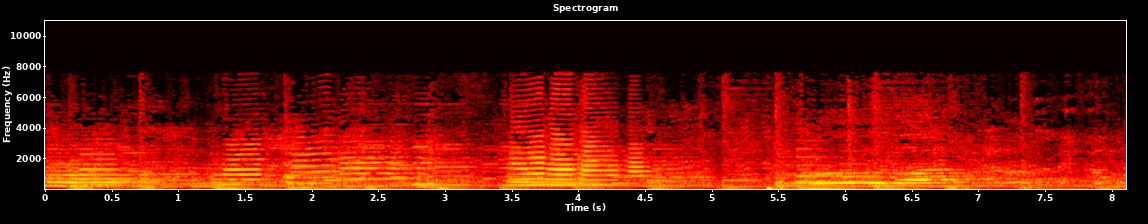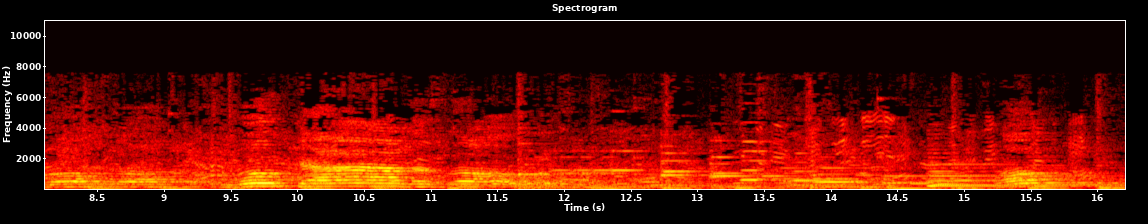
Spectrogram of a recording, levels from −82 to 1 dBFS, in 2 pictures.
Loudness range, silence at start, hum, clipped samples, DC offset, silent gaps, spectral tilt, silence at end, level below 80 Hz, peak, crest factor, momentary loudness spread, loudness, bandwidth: 5 LU; 0 s; none; under 0.1%; under 0.1%; none; -6 dB/octave; 0 s; -40 dBFS; -8 dBFS; 16 dB; 11 LU; -26 LUFS; 8 kHz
